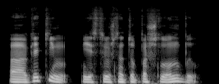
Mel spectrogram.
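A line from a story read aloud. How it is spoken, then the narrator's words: Plain. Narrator (Russian): спросил Гру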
